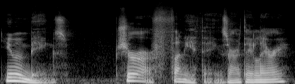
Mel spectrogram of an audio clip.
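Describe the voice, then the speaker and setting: A man's voice: on the low side, sing-song, normal speed, a little mellow, breathy edge, heavily acted. A man voicing an earnest, frustrated woman, an aspiring actress, in an audiobook. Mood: reflective. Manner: earnest, emphatic. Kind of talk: audiobook character dialogue.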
